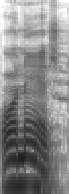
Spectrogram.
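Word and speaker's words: honest: sorry वोल आता है हालांकि यह वर्ड जो है हमारा कंसोनेंट है लेकिन हमारा प्रोनाउंस कैसा हो रहा है ये एक वोल साउंड दे रहा है ऑनेस्ट ठीक है तो यहां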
